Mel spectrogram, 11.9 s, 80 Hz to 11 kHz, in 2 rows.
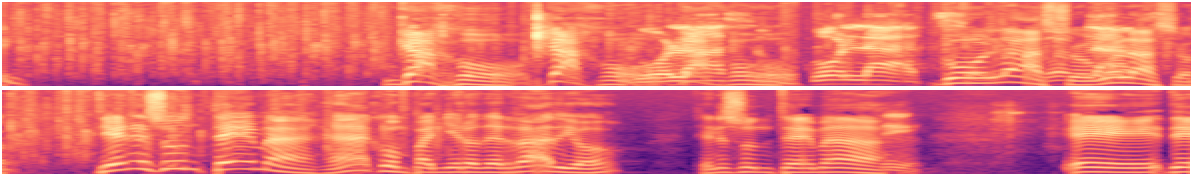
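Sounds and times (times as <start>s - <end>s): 
speech: 0.0s - 0.3s, 1.9s - 10.6s, 11.2s - 11.8s
applause from a small group: 0.0s - 8.6s.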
